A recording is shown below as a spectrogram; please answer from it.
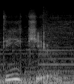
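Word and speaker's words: dequeue: Okay, but this is pronounced DQ.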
